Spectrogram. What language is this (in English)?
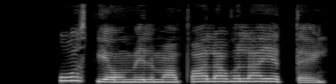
Pashto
